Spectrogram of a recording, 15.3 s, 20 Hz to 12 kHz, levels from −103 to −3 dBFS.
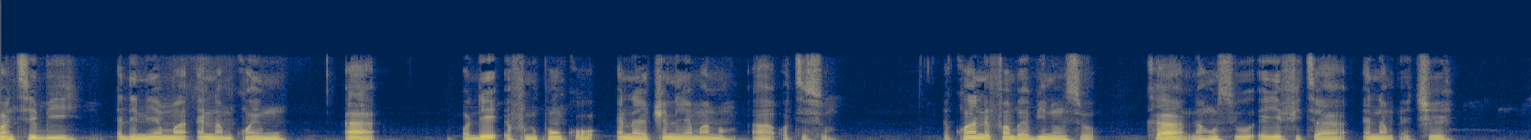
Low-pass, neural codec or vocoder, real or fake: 7.2 kHz; none; real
